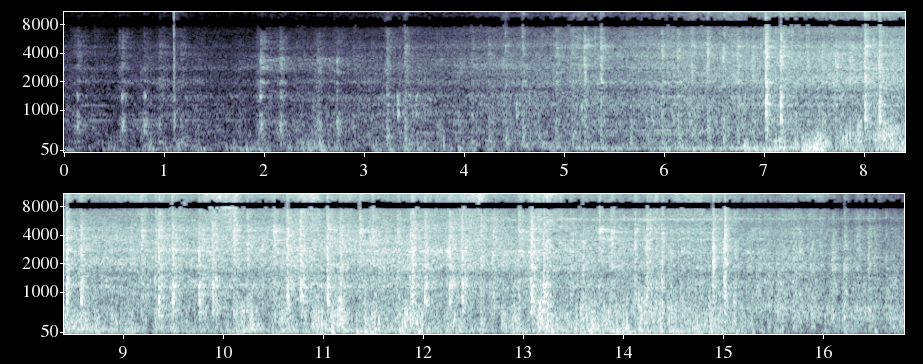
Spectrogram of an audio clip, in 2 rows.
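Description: JR Shikoku 5000 series Marine Liner electric train approaching and passing close by, its wheels clicking sharply over the rail joints. The noise builds over the first few seconds, is loudest while the cars go past, and eases off a little near the end.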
